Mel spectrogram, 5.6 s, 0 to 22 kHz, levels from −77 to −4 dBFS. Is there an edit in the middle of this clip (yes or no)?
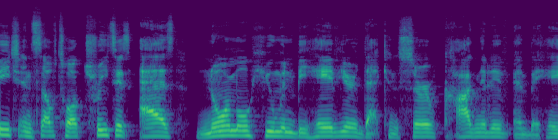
no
